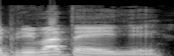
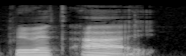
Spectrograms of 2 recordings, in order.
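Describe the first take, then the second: First: "Private Eye" read as Spanish letters, pri-BA-te YE; "Private Eye" spelled out Spanish style, pri-va-te-ye. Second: "Private Eye" said the English way, PRAI-vet AI; "Private Eye" in English sounds, ending in "ai"; English pronunciation. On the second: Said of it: "de Private Eye". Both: Shown as a demonstration.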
